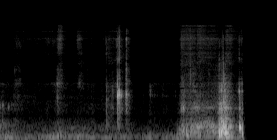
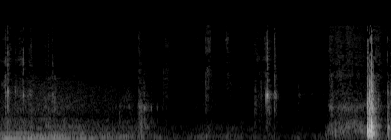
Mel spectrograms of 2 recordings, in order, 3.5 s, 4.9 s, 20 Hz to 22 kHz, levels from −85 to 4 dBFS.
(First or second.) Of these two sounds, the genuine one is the second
